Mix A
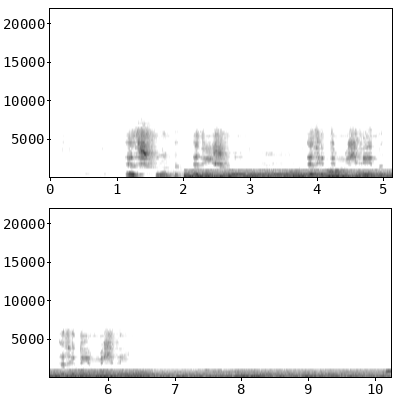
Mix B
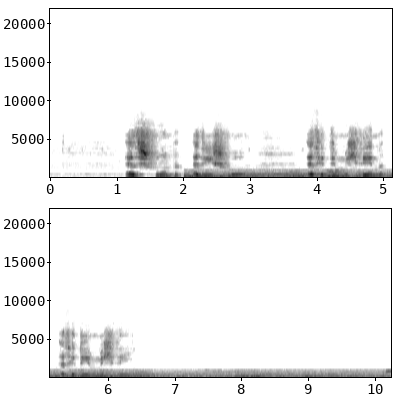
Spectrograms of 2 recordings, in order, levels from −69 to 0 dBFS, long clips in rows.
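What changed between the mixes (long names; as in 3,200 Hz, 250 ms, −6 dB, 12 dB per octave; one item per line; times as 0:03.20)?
speech +11.0 dB
second sound −9.5 dB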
